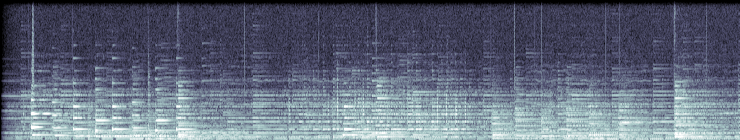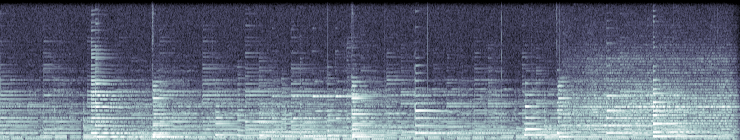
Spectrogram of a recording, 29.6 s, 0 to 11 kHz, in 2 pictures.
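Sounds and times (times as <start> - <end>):
bass: 0.0 - 29.6
electric guitars: 0.0 - 29.6
piano: 0.0 - 29.6.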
